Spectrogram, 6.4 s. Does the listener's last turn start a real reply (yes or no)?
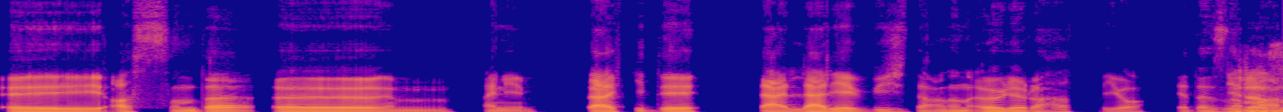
no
